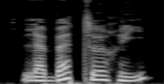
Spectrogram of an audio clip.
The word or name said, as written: batterie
